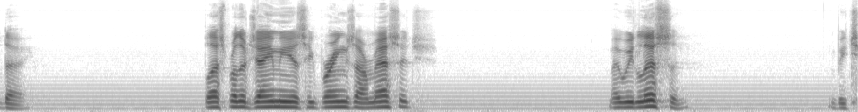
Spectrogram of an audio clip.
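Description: A man speaks slowly through a microphone in a large, echoing hall.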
